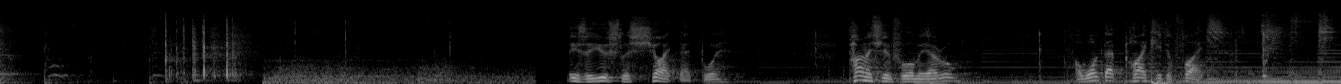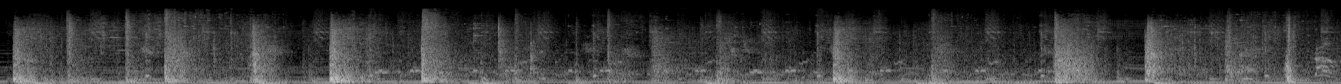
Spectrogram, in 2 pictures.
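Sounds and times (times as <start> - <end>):
speech: 5.7 - 7.4, 8.5 - 9.8, 10.8 - 12.7
arcade being smashed up with heavy thuds and crashes: 13.5 - 26.7.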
